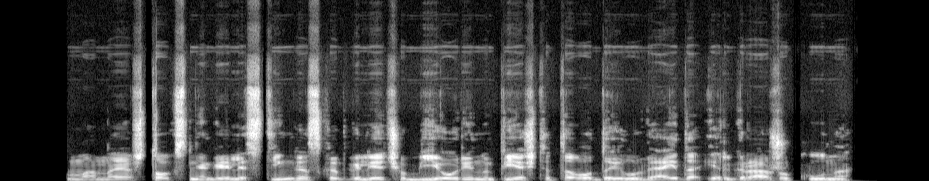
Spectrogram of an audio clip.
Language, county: Lithuanian, Kaunas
